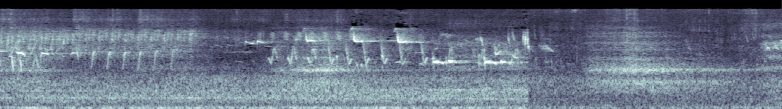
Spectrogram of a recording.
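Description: Several birds singing over a steady outdoor hiss, with short whistled chirps and quick trills. The background hiss drops a little about five seconds in.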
